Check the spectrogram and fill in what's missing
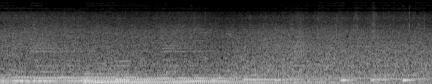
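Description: A steady wash of sea waves and surf at Nagtabon Beach, with a low droning hum running underneath.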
